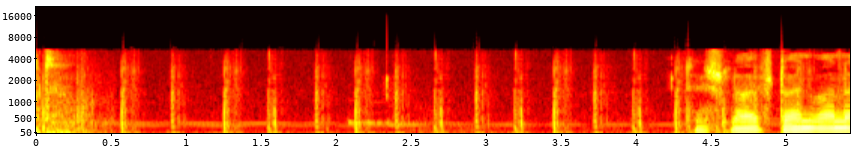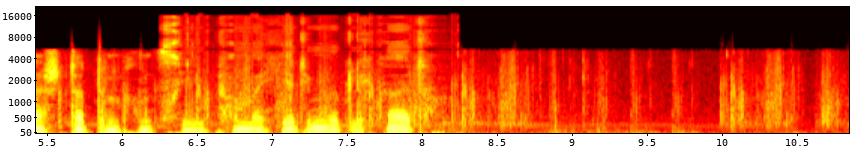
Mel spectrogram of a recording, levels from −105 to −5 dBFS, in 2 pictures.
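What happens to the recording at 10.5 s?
Nothing goes wrong at 10.5 s; the audio plays through that moment intact.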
